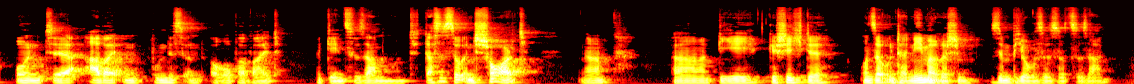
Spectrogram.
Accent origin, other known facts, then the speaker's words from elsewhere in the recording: Bremen, Germany; moved away; also born or lived in Munich / United States; Ich bin gebürtig aus Bremen, war viele Jahre äh, in München lebend äh, und in den USA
